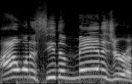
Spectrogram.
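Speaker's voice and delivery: acted furious high yell. Speaker recounts a woman at the reception desk: retelling an angry yell. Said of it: "Then she yelled".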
